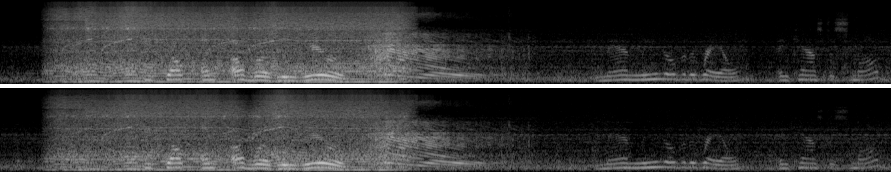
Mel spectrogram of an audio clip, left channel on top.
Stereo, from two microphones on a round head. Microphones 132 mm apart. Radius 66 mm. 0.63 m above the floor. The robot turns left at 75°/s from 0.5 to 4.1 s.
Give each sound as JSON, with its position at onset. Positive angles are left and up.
{"t": 1.4, "sound": "a woman speaking", "azimuth_deg": -165}
{"t": 3.6, "sound": "a blender", "azimuth_deg": 40}
{"t": 6.0, "sound": "a woman speaking", "side_deg": 35}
